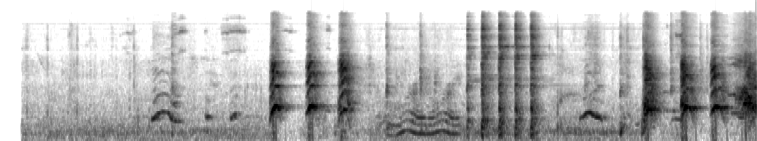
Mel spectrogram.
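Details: Seven-week-old puppies from a litter, filmed in the afternoon. Thin rising-and-falling whines, then a burst of sharp, yappy barks in quick succession. A woman coaxes them with "come on, puppy" and laughs.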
